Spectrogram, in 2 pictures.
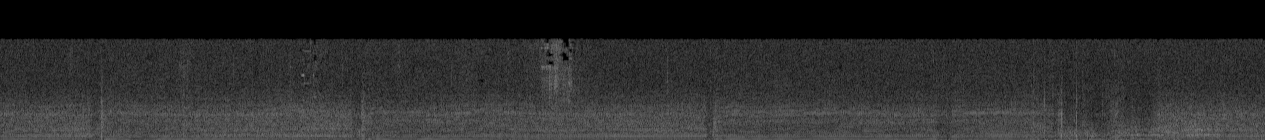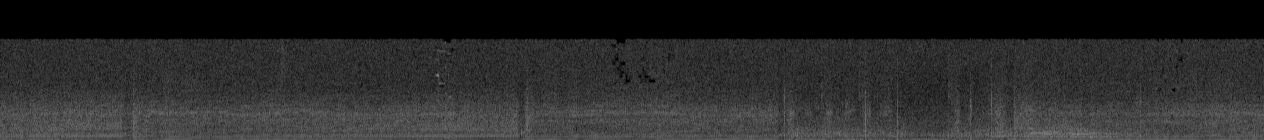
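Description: A race car engine roars, climbing in pitch through each gear and dropping sharply at every gear change.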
